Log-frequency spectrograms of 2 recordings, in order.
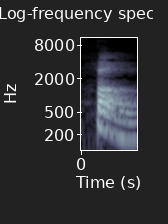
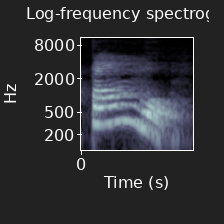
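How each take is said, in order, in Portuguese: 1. A palavra tem uma sílaba. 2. A palavra tem duas sílabas. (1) "a gente abre a boca apenas uma vezinha" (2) "olha que errado. Eu abri minha boca duas vezes"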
